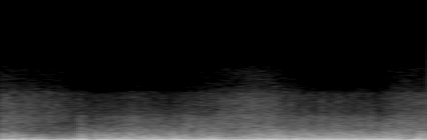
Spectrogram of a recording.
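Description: Strong wind buffets a small boat at sea off Perth while out lobster potting, giving a loud, constant roar of gusts hitting the microphone over rushing water and surf.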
